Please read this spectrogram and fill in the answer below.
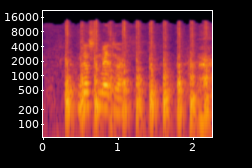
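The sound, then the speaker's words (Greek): A woman at a dementia care village strikes her hand on the counter in front of her: many even, solid knocks in quick, steady rhythm, mixed with a voice. “Όπως η κυρία που ενίοτε χτυπάει το χέρι της στον πάγκο μπροστά της.”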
